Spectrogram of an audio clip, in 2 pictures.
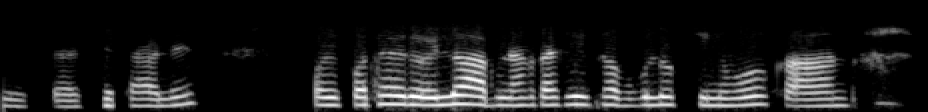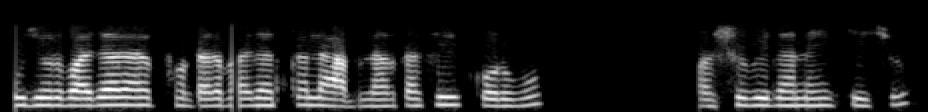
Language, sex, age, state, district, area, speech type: Bengali, female, 30-45, West Bengal, Purba Medinipur, rural, conversation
